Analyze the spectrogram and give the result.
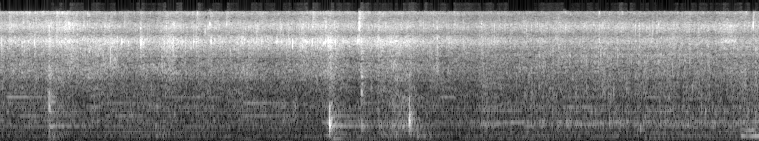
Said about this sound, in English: So I'm going to add in the Kue Teow and we fry until it's well mixed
